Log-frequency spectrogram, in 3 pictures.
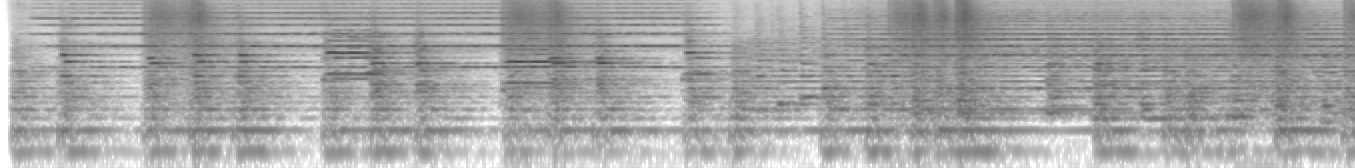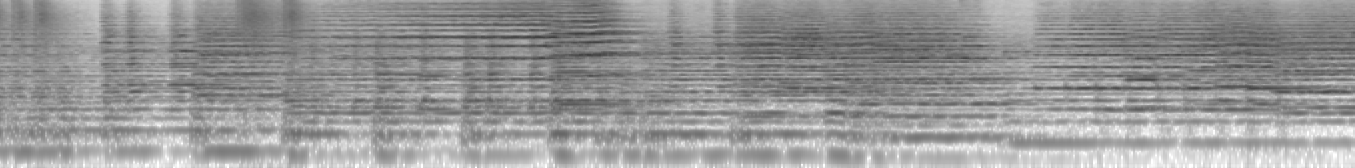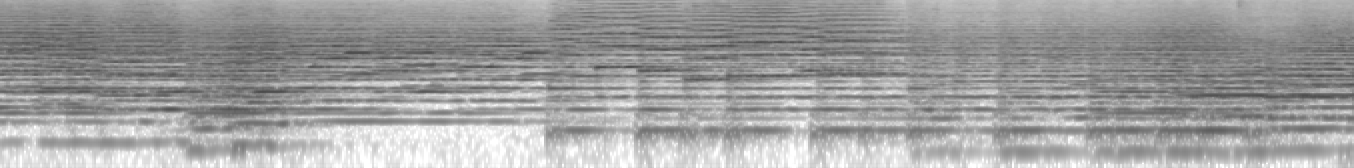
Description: Symphony Orchestra; Jeopardy

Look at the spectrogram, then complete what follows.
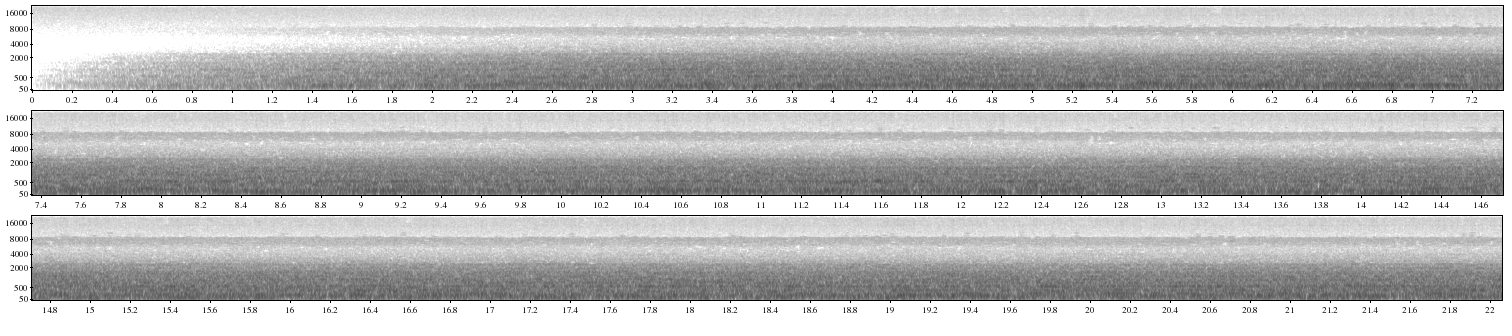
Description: Relaxing Rain Sounds

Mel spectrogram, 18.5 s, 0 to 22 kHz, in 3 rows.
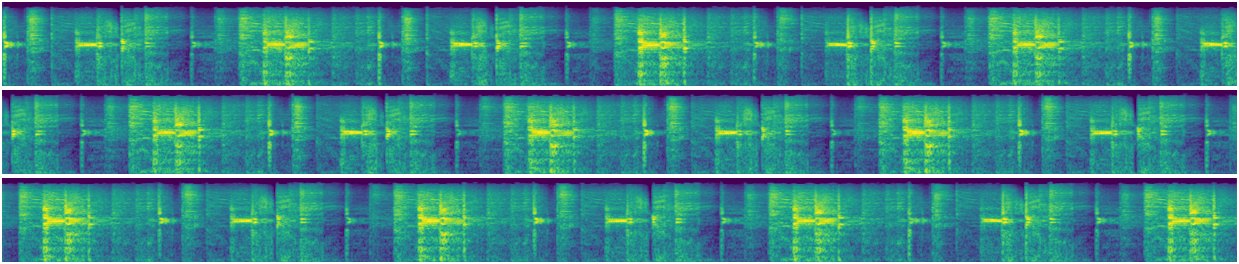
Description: Techno Perc 128

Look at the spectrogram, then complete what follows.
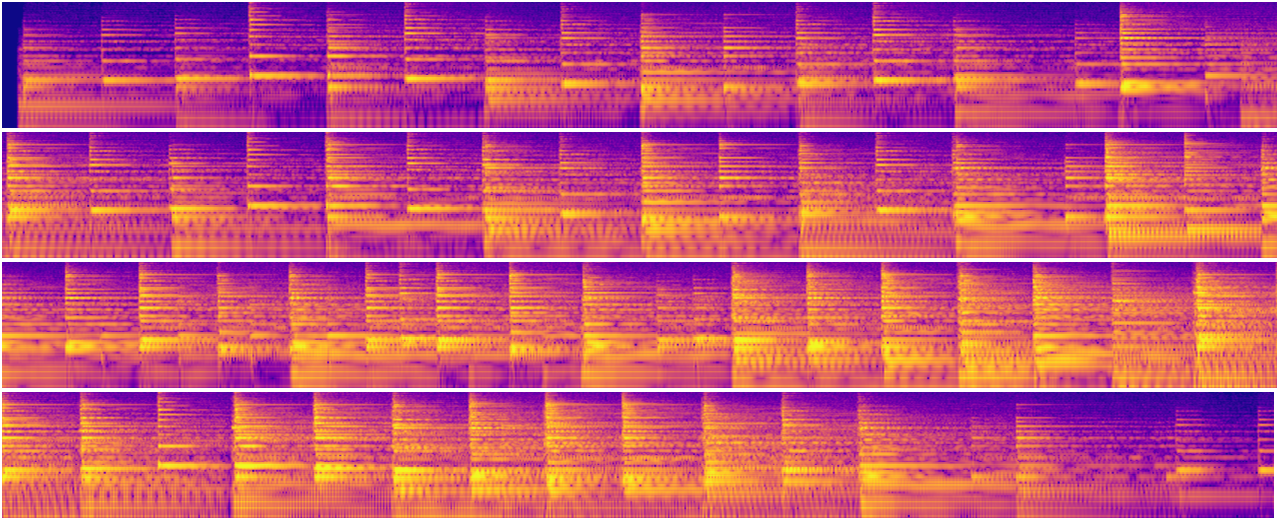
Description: Piano, Ode to Joy

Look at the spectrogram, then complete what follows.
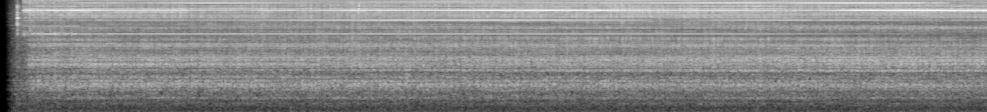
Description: Mars Rover Arm Retract Motor; Sound Ideas

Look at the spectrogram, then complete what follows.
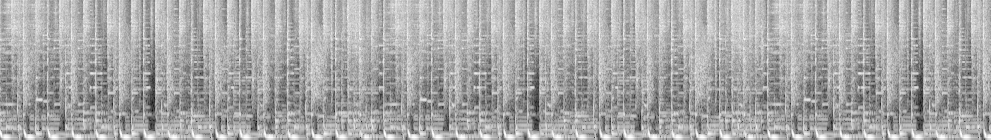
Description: Flat guitar

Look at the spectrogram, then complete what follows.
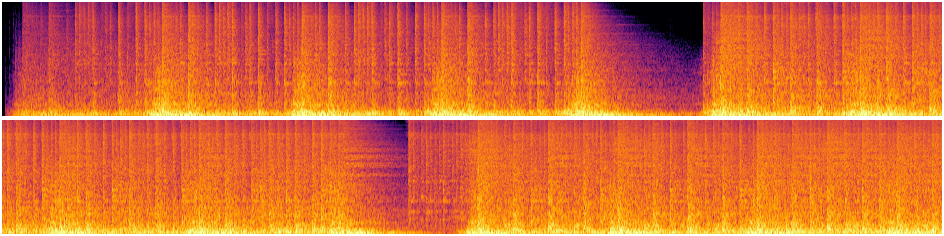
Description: Drums

